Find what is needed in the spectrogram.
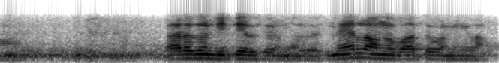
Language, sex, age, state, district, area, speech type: Tamil, male, 18-30, Tamil Nadu, Nagapattinam, rural, conversation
